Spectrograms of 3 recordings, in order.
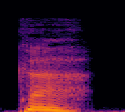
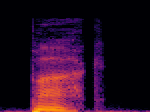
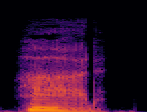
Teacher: most accents in England are non-rhotic. We only pronounce the R if it's followed by a vowel sound, so we say ka, pak, and had.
